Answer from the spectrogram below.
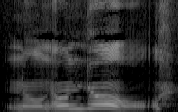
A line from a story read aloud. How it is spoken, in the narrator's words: Denki whined at him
